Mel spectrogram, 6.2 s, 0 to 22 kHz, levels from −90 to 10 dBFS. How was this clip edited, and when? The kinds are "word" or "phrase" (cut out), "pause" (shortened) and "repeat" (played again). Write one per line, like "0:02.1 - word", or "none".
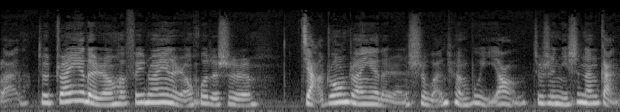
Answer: none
